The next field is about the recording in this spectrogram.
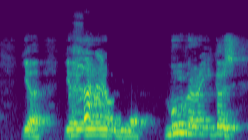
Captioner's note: laughs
